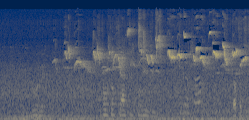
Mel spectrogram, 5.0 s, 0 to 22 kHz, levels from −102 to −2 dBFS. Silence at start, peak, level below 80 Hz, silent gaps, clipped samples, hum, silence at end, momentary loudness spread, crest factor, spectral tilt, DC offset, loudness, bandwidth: 0 s; -18 dBFS; -56 dBFS; none; under 0.1%; none; 0 s; 22 LU; 18 dB; 0.5 dB/octave; under 0.1%; -31 LUFS; 16 kHz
